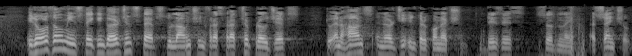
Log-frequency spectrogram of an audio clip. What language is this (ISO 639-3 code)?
eng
